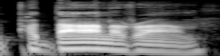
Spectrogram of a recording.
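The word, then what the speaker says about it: Paddan-aram: pad uh donam soak if I'm pronouncing it wrong let's just see what the uh blue letter says strong 6307 padan padan padan so it be padanam and salaka I was butchering it so he said uh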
